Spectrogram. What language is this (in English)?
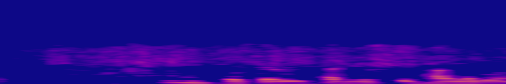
Assamese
